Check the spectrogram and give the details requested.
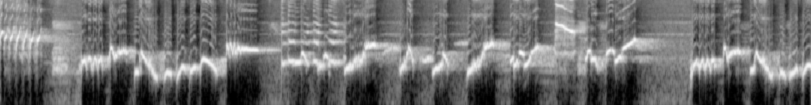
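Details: Young white-rumped shama learning to sing, its voice said to set other shamas answering; a long, loud flow of whistled notes sweeping up and down, with chattering bursts and short gaps.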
